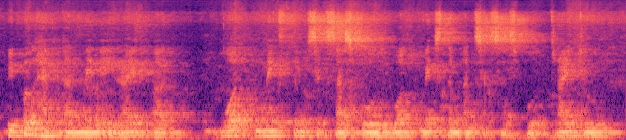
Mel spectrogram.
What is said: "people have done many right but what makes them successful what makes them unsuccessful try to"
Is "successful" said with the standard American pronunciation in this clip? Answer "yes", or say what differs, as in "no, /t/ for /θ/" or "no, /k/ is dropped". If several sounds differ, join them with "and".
yes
